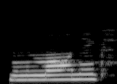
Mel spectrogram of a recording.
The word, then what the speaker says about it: mnemonics: Mnemonics, the initial N is silent, are clues of any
